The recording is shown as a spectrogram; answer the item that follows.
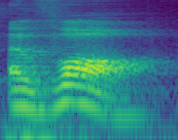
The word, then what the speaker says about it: avó: it's pronuncia he pronounces grandfather is vo but grandmother is a vaw i can't hear the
